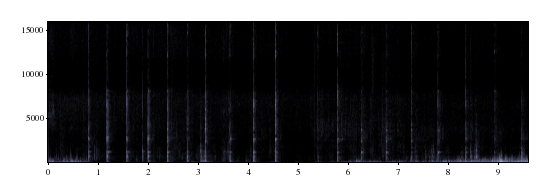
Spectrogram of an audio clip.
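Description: A run of sharp, evenly spaced taps, about two or three a second, pausing briefly midway, then a low rumbling noise rising near the end.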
